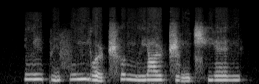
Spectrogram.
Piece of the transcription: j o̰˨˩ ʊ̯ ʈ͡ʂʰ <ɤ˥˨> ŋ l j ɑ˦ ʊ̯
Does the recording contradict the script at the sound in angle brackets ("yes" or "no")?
no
